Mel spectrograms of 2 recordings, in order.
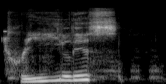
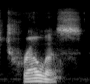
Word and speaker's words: Trellis: Like someone pronouncing my name as Treeless. Treeless. I'm like, that's not how you pronounce it. It's pronounced pretty much how it sounds. Trellis. T-R-E-L-I-S. Not T-R-E-E-L-E-S.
